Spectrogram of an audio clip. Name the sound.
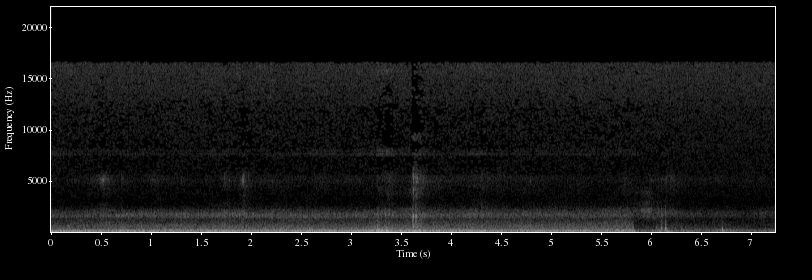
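car interior driving rumble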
